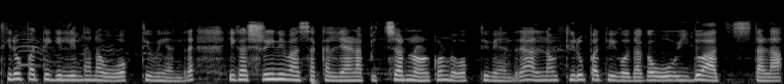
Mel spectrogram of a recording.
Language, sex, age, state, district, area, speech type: Kannada, female, 18-30, Karnataka, Chikkamagaluru, rural, spontaneous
